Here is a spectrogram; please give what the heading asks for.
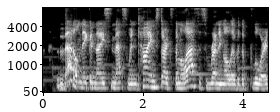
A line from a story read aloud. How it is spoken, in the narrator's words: said Jim with a chuckle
